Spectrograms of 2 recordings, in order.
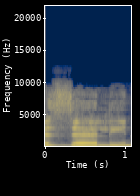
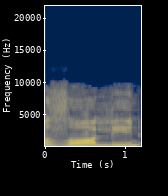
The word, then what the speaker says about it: الضالين: ولا الزالين ولا الضالين ولا الضالين ولا الدالين. So they're all wrong. Or making lam, walallalin. So these are wrong, so to be careful. Make that sound pronounced from the edges and the sides of the tongue.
